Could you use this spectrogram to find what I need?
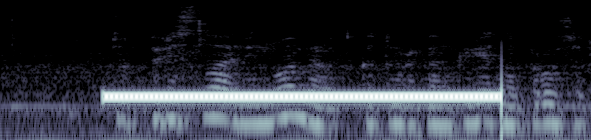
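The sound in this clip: A telephone dial tone sounds while a number is redialled: a loud, steady, unwavering tone that starts abruptly, holds for about two seconds and cuts off sharply, with faint voices underneath.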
